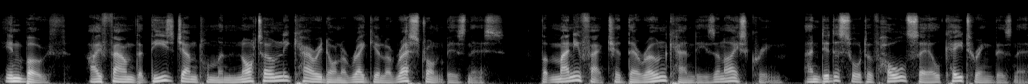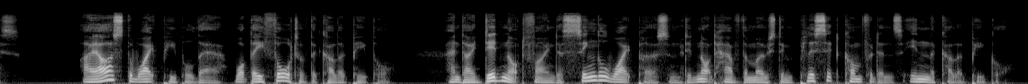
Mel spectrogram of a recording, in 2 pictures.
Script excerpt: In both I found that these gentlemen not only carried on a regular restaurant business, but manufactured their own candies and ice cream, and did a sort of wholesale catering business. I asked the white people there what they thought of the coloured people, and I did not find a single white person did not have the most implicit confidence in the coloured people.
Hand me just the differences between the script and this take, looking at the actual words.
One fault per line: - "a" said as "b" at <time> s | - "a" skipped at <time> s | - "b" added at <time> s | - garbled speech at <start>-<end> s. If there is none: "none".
none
